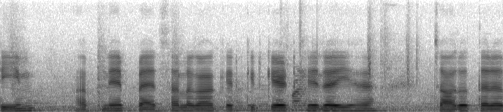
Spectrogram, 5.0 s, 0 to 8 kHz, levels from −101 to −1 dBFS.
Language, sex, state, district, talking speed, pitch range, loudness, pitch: Hindi, male, Bihar, Gaya, 155 wpm, 125-130 Hz, -18 LUFS, 125 Hz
